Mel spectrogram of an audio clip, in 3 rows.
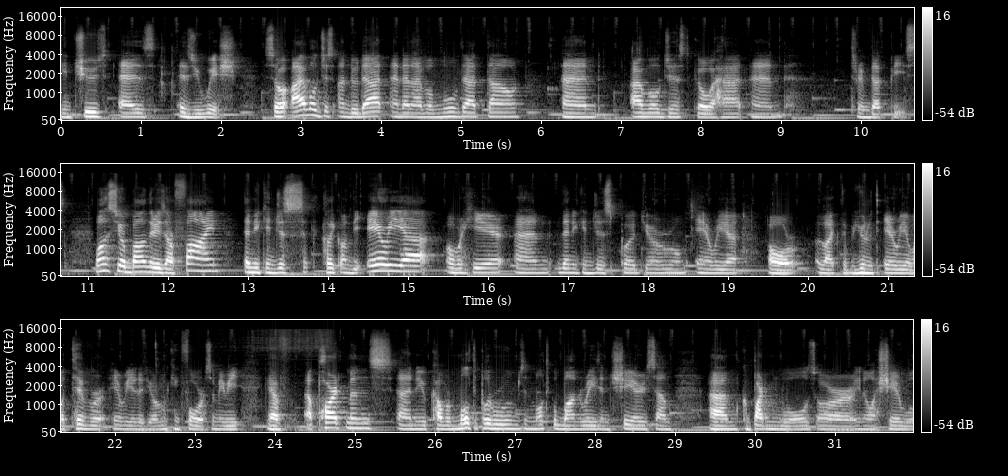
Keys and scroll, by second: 1.3 ctrl+z, 4.7 Escape, 4.8 Escape, 6.8-7.7 typing, 18.9 Escape, 19.0 Escape.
